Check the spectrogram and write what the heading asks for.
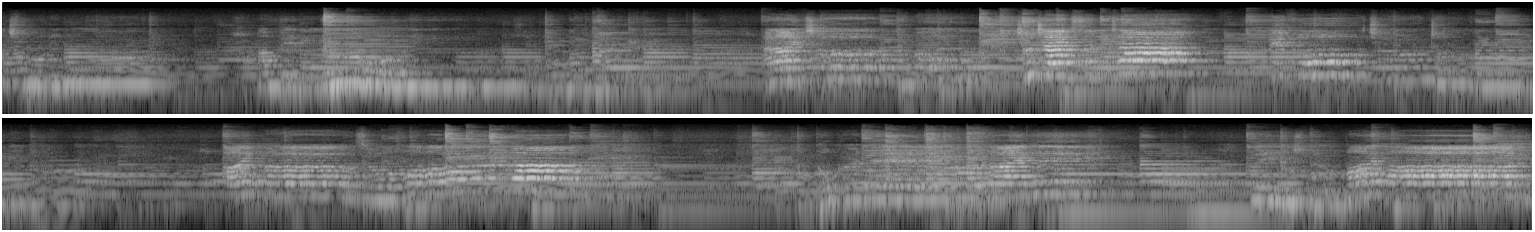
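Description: A woman singing a traditional folk ballad live, accompanying herself on a capoed acoustic guitar. The voice comes in phrases of a few seconds with short breaks between, over the continuous guitar.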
